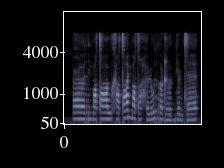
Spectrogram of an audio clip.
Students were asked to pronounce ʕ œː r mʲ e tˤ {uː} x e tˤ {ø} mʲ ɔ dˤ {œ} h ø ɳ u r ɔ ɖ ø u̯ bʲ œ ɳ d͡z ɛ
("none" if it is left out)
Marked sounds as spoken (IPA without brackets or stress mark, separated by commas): uː, ø, œ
